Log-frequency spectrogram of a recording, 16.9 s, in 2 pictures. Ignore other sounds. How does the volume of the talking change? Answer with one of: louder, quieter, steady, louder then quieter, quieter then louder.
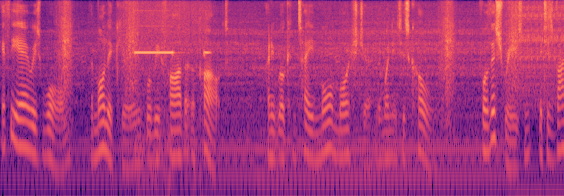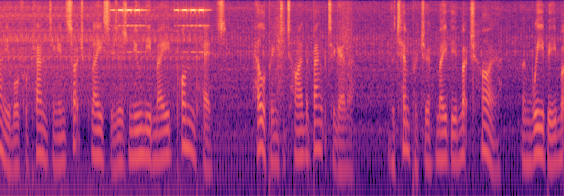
steady.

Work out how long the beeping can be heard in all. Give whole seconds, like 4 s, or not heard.
3 s.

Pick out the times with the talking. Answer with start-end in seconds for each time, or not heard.
0.0-6.6, 7.2-16.8.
